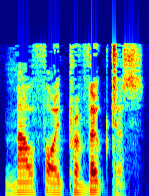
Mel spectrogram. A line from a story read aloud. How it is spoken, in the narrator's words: said Harry stiffly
